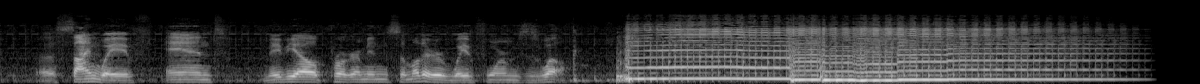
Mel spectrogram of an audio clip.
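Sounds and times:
guitar slide down: 6.2s - 11.5s
distorted electric guitar note: 6.2s - 11.6s.

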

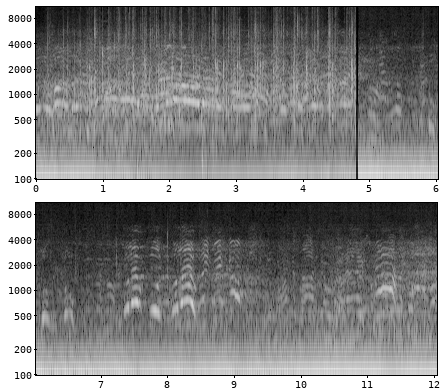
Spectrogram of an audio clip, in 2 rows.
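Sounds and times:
distant shouts of players: 0.0s - 5.7s, 7.3s - 12.0s.

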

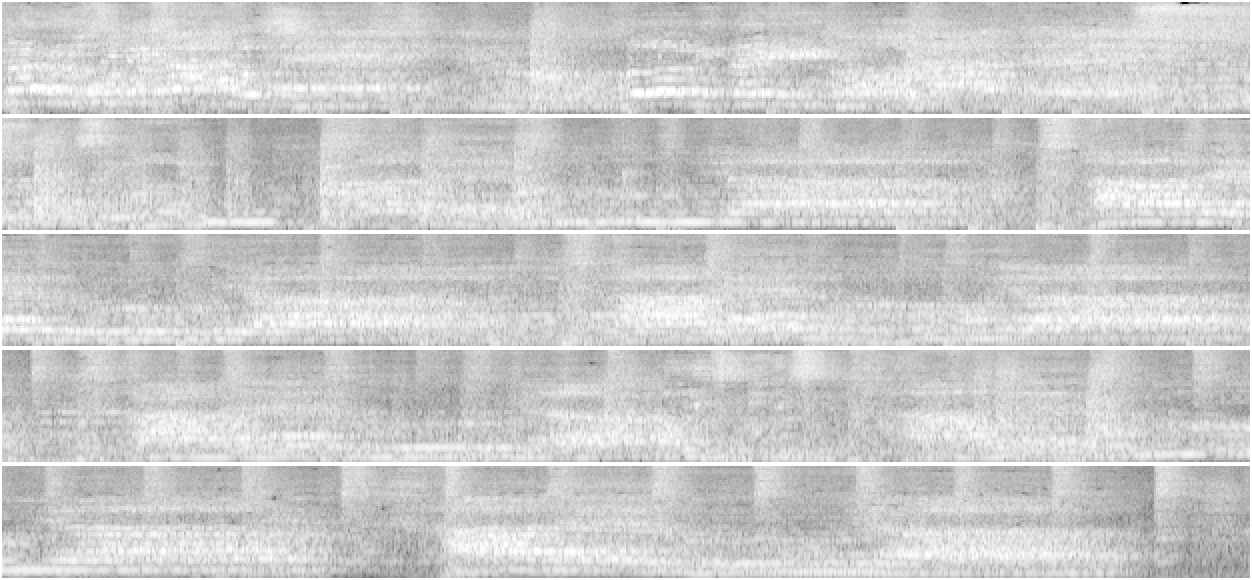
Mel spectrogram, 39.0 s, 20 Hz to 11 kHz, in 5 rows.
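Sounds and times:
band accompaniment with steady beat: 0.0s - 39.0s
vocal group singing in harmony: 0.0s - 39.0s.

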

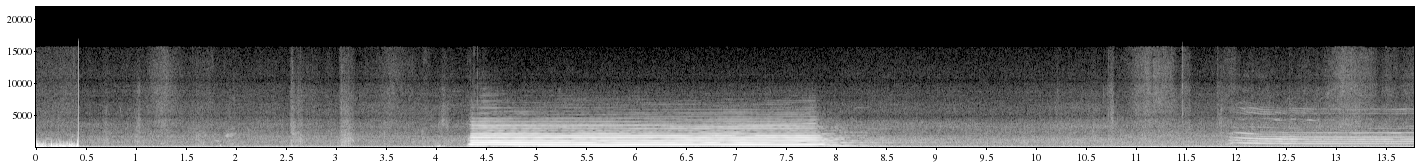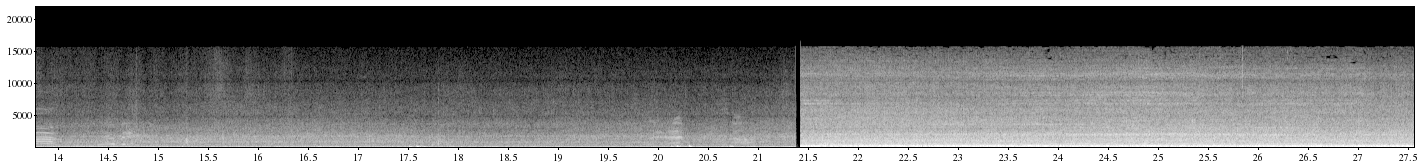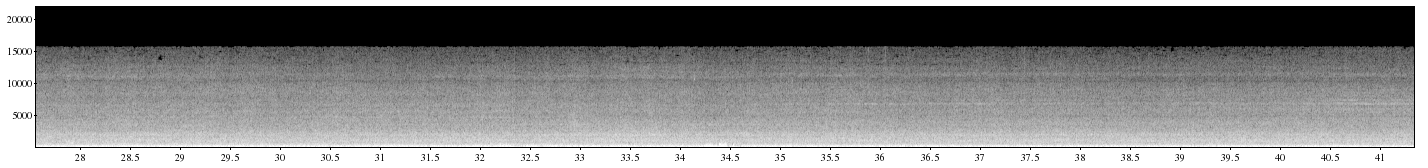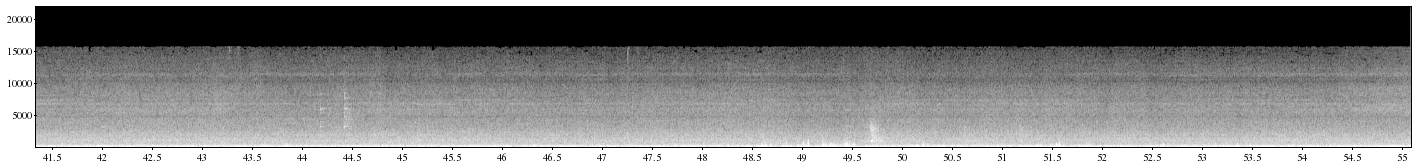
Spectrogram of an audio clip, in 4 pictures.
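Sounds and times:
wind rumble on microphone: 0.0s - 0.6s, 16.3s - 18.6s, 30.2s - 38.4s, 39.8s - 55.0s
diesel engine humming: 0.0s - 55.0s
boat horn blast: 4.3s - 8.8s.

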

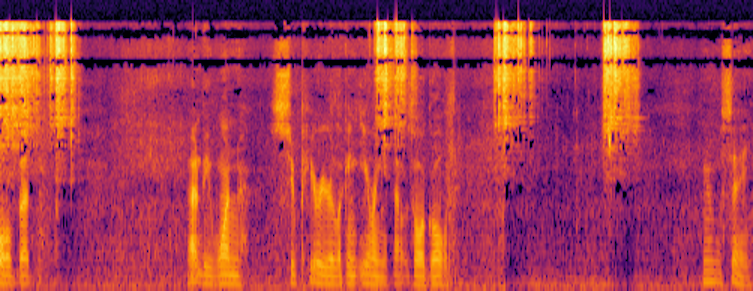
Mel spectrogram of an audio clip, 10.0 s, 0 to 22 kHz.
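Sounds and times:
pebbles rattling in metal scoop: 0.0s - 1.0s
low outdoor rumble: 0.0s - 10.0s.

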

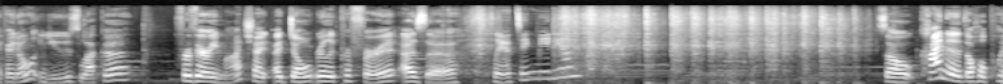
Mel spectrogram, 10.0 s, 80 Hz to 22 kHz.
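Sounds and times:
soft background music: 0.0s - 10.0s
clay pebbles rattling in glass tank: 4.6s - 8.8s.

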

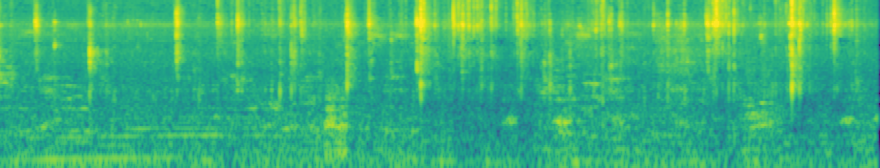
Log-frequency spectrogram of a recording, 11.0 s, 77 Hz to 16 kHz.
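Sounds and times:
crispy pork skin cracking: 0.0s - 11.0s.

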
